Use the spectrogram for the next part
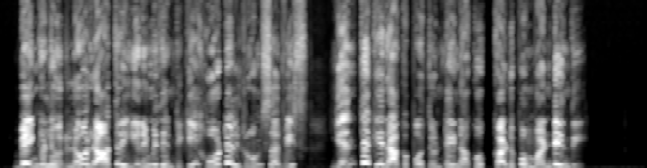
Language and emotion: Telugu, angry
